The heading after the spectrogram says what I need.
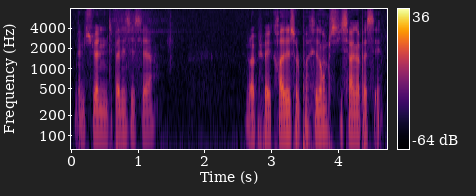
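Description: A man's voice: fairly low pitch, level tone, quick pace, darkish tone, no room sound. Chatty man commenting on his gameplay. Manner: chatty, self-correcting, mutters while playing. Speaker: gaming video host. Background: faint game music.

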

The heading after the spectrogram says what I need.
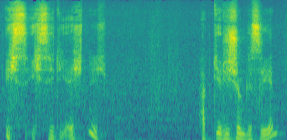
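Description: Exasperated gamer, swooping pitch. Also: male voice, huge pitch swings, fairly quick, a little hiss or hum. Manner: exasperated, swearing, talking to viewers. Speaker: let's play host. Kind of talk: gameplay commentary.

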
